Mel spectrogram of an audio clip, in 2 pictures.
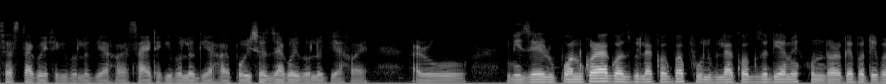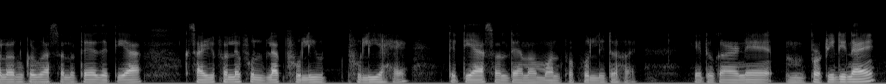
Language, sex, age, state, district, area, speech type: Assamese, male, 30-45, Assam, Sivasagar, urban, spontaneous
